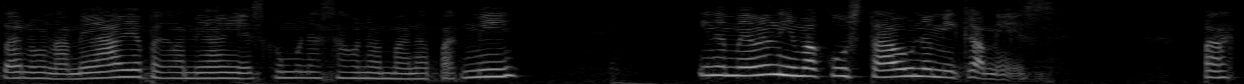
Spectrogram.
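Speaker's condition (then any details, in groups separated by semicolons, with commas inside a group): Down syndrome; can do all tasks others do but more slowly, four hours instead of one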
